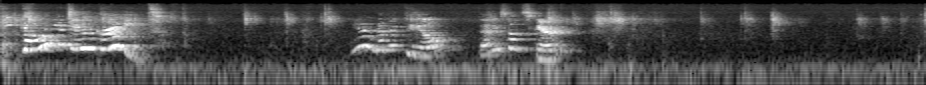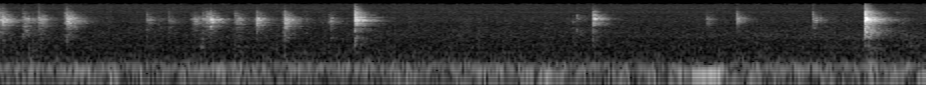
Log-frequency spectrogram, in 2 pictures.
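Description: Dog claws click on a hard floor.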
